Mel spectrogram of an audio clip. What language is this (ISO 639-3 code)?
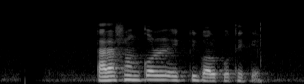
ben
